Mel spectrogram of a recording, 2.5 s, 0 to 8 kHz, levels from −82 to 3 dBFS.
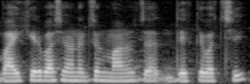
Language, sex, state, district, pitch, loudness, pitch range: Bengali, male, West Bengal, Cooch Behar, 140 Hz, -18 LUFS, 135-150 Hz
